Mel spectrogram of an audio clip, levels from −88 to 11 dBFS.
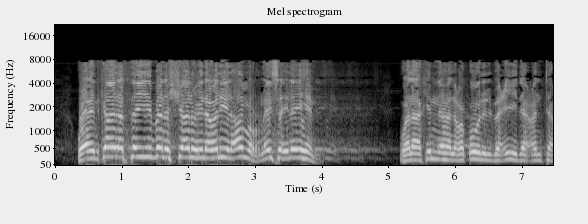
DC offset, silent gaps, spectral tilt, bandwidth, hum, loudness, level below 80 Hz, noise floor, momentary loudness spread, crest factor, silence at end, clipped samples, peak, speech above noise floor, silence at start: under 0.1%; none; -4 dB/octave; 8 kHz; none; -11 LUFS; -56 dBFS; -50 dBFS; 6 LU; 12 dB; 0 s; under 0.1%; 0 dBFS; 39 dB; 0.35 s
